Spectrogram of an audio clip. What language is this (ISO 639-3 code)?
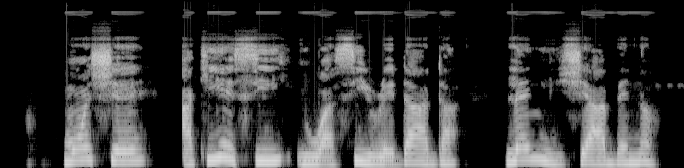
yor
